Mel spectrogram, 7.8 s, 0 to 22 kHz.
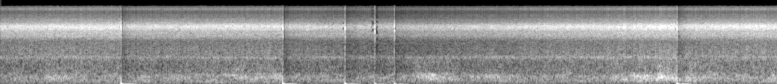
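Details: Periodical cicadas, filmed in 2008, keep up a constant high, hissing buzz while several sharp clicks and handling knocks break in, along with soft low rumbles.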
